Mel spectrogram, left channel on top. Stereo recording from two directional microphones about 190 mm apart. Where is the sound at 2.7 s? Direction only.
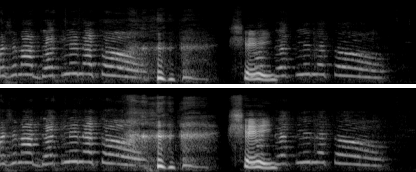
60° left (ahead or behind).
